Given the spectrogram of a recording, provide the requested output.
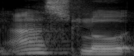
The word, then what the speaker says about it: hazlo: Now the H in hazlo is mute. It's almost as if it weren't there. It's very important that you know it is there, because it's quite poor form to grammatically misspell something in Spanish. But when spoken out loud, you can act as if it didn't exist.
